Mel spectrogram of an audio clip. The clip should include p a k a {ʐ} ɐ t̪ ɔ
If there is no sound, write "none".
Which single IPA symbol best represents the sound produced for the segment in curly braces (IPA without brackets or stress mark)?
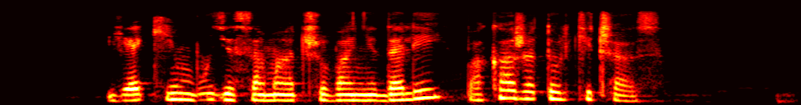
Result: ʐ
